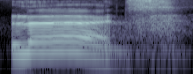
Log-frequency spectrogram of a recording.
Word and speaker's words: Lourdes: And then I realised, or she explained to me, no, not the cricket ground. Lord's. How do I say it? Lourdes. Lourdes. And she goes,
